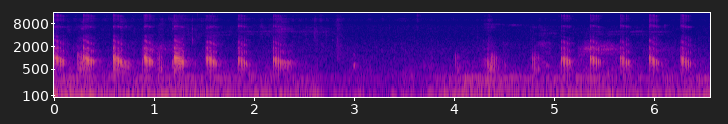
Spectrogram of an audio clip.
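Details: Behind a house, where the frogs are growing noisy, a Japanese toad gives a steady series of short buzzy croaks. The croaks pause briefly midway, then resume with more callers overlapping.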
